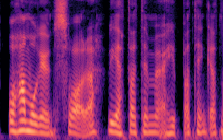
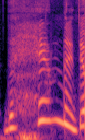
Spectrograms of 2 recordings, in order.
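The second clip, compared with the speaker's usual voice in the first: disbelief rising; 11 semitones higher than usual. Retold or imitated. Disbelief behind a tree.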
